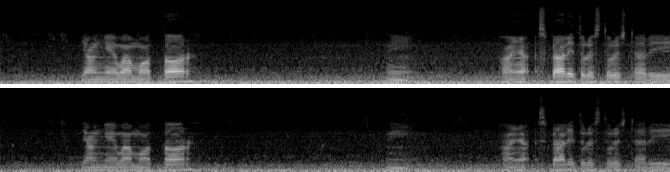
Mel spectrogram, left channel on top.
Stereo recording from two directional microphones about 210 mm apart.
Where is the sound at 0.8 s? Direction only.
10° left (ahead or behind).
